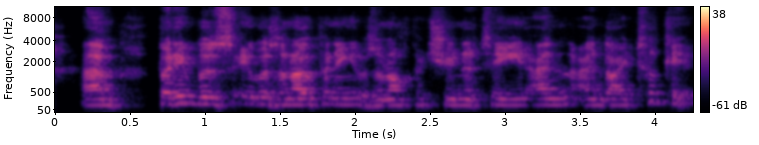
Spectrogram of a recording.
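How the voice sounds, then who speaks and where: A man with a British accent and a fairly high pitch. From UK. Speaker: video producer. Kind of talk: interview.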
